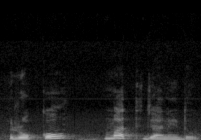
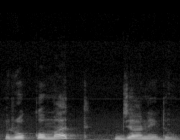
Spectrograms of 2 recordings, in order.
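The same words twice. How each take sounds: First: "روکو" set apart, then "مت جانے دو" run together; pause after روکو. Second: "روکو مت" run together, break, then "جانے دو"; pause after مت. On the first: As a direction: break right after روکو, keep مت with جانے دو. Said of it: "روکو کے بعد علامت لگائی گئی ہے". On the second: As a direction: join مت onto روکو and pause before جانے دو. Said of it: "اس طرح سے بھی لکھ سکتے ہیں". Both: Shown as a demonstration.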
